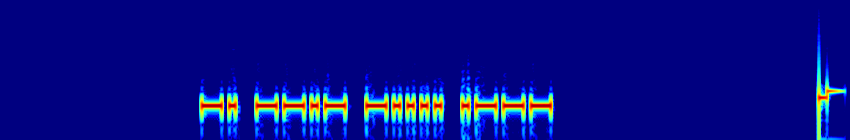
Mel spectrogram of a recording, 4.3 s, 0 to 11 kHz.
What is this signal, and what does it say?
Morse code, heard as a keyed tone, about 36 wpm, 700 Hz. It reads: NQ6J
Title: USA Call Signs - 4 Characters - 3x Character Spacing - 35wpm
